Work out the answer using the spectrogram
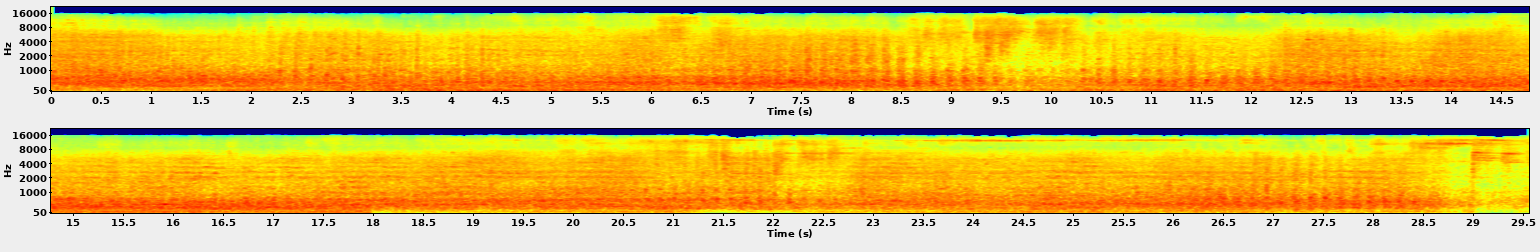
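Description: Freight train's boxcars, tank cars and container cars rolling past at speed: a loud, steady noise of steel wheels on the rails, easing briefly about ten seconds in and again near the end.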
